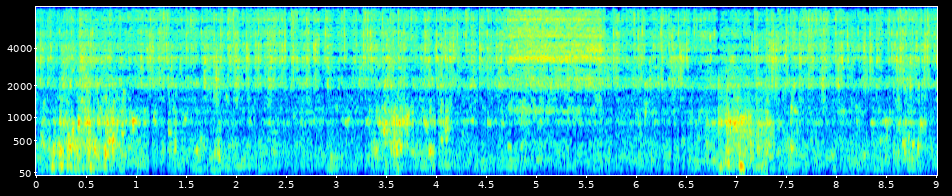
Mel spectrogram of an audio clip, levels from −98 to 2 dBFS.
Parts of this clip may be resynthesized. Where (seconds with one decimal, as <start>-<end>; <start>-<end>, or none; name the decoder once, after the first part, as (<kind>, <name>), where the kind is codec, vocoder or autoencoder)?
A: 6.6-7.3 (codec, SNAC)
